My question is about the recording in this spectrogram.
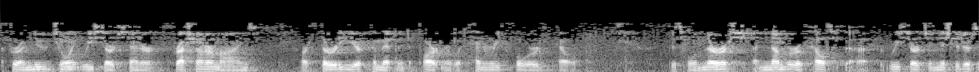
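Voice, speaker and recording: A man, a university leader, delivering a measured prepared speech with occasional fillers and restarts, from a podium in a large hall. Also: deep voice, a little hiss or hum. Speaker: university president. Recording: roomy, dull hall recording.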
